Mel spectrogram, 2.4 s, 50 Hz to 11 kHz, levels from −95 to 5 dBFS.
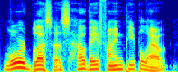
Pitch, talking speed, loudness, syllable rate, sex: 140 Hz, 200 wpm, -15 LUFS, 4.1 syllables/s, male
